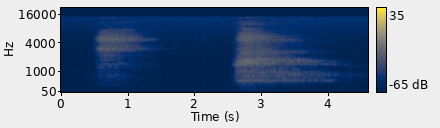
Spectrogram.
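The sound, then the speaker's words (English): Two deep breaths: a soft inhale through the nose, then after a short pause a longer, louder exhale through the mouth. The breathing is quiet and airy, with no talk. “let's take a couple of deep breaths. Let's breathe in through your nose and exhale through your mouth.”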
